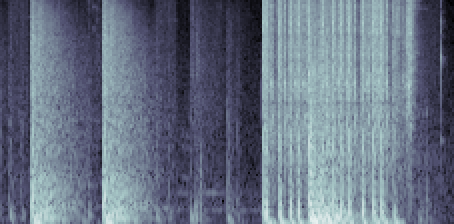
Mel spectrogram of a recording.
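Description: Automatic gunfire in the Free Fire shooting game, two sharp single shots followed by a few lighter pops, then a loud rapid burst of fire, with no talking.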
